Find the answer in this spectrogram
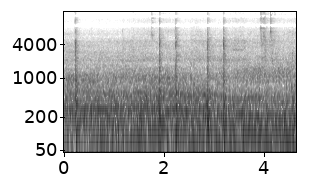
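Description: East Midlands Railway diesel multiple unit passing over a level crossing, a steady rumble of wheels on rail with sharp double clicks about once a second as each pair of wheelsets crosses the rail joints, and a steady low tone under it.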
